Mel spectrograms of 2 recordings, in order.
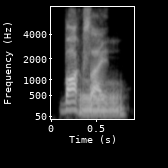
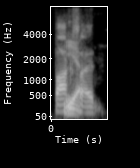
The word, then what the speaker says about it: bauxite: got zinc and I don't know how you pronounce this one bauxite bauxite yes box side it's for it's for creating aluminum aluminum for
